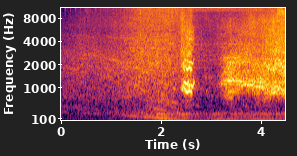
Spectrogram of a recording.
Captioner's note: tires squeal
